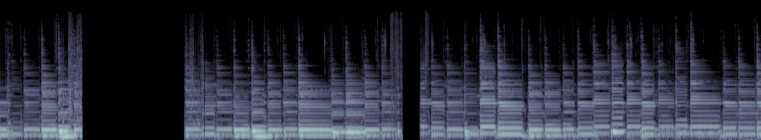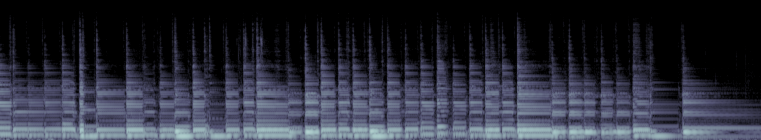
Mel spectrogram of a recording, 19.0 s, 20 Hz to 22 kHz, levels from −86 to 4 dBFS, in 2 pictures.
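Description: Music, with two dropouts from an intermittent contact, a loose cable or plug briefly opening the signal path. The first runs from 0.77 to 2.57 s, the line open for about 1.3 s. The second, from 4.88 to 5.36 s, opens for about 0.22 s. Crackle marks the edges of each gap, and faint hiss fills it. That scratchy make-and-break separates it from a digital dropout, which cuts cleanly to silence.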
